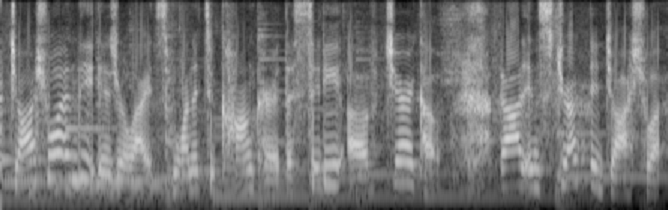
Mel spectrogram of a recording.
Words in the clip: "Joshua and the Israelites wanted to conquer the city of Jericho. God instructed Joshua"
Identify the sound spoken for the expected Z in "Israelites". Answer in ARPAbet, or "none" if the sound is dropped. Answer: Z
